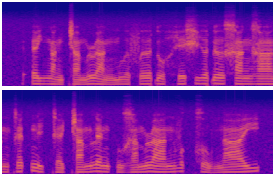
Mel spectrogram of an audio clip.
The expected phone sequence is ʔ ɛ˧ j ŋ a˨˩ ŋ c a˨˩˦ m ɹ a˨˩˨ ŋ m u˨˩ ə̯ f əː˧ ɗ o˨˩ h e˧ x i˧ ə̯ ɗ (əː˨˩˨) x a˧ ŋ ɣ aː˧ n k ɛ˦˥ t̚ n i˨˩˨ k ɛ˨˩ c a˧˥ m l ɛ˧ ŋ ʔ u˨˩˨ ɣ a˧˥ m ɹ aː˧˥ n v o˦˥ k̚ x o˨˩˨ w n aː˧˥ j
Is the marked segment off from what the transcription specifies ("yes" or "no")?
yes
